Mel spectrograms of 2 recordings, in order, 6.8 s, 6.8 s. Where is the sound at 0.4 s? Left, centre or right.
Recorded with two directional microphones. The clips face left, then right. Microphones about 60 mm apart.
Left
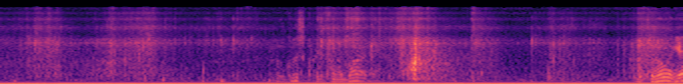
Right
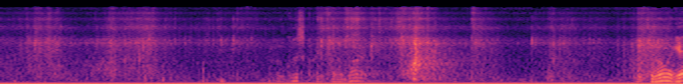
Centre.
